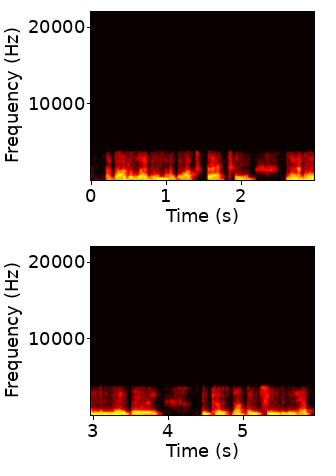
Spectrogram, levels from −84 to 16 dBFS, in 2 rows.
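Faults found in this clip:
Tandem speech coding throughout: rough, muffled, warbly speech cut off above 3.7 kHz. Compounded artefacts point to several low-rate codecs in series, worse than any single codec.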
